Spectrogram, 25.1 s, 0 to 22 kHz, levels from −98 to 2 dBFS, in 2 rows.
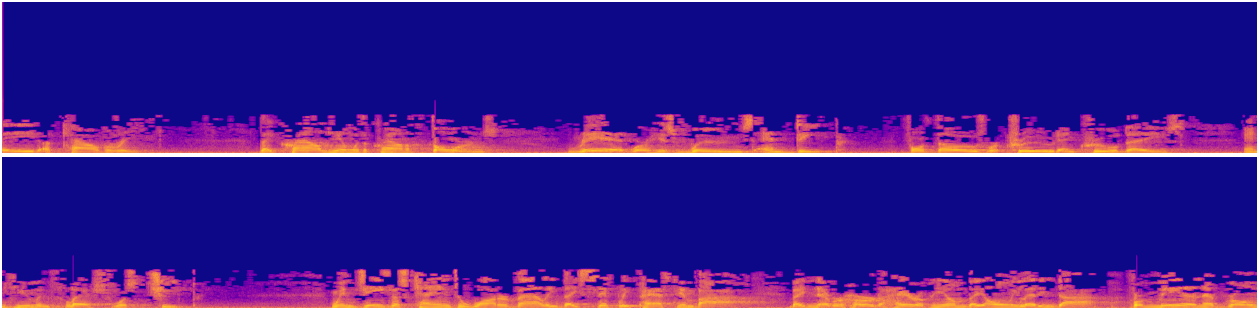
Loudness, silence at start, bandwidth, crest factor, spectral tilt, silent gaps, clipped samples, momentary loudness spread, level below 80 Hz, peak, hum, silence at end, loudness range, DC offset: -17 LUFS; 0 s; 5.8 kHz; 18 dB; -10.5 dB/octave; none; under 0.1%; 21 LU; -44 dBFS; 0 dBFS; none; 0 s; 3 LU; under 0.1%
